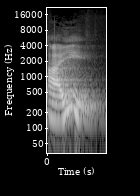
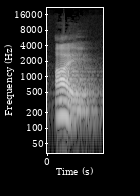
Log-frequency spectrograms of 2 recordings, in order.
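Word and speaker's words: Hai: y a al Oriente ahora es a con h y no no tiene acento en la i no es ahí es Ay al Oriente es un diptongo mencionó eso también por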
